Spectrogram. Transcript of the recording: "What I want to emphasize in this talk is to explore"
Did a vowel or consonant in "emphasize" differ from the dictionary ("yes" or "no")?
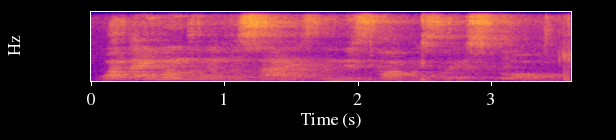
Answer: no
